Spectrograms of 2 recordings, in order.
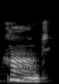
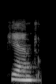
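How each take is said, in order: First: It is said in a British accent. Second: It is said in an American accent.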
